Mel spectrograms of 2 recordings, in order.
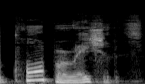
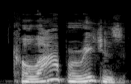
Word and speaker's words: cooperation: Cooperations， C-O-O-P-E-R-A-T-I-O-N，所以一定要念成 co 再再来一个 operation。可是我们乘务员呢或者一些呢就是机长呢常会念 Thank you for your cooperation，不是 corporation，这叫 cooperation。如果你念成 corporation 代表公司了啊，那就是特别要记住。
